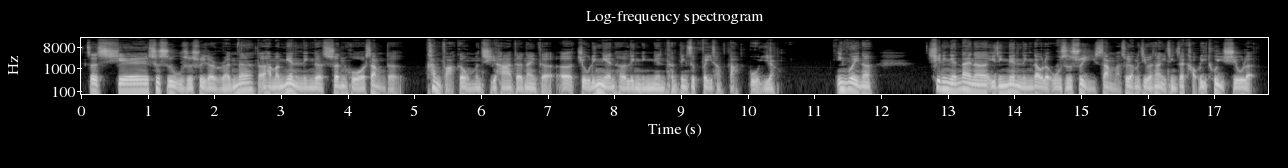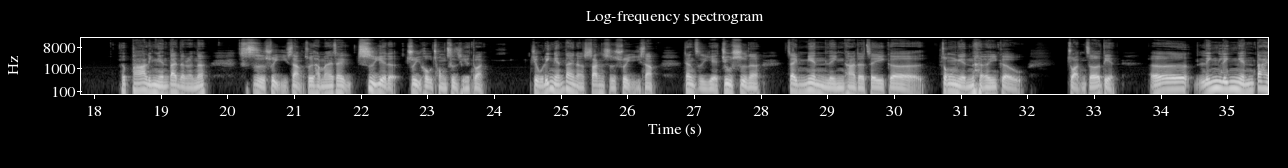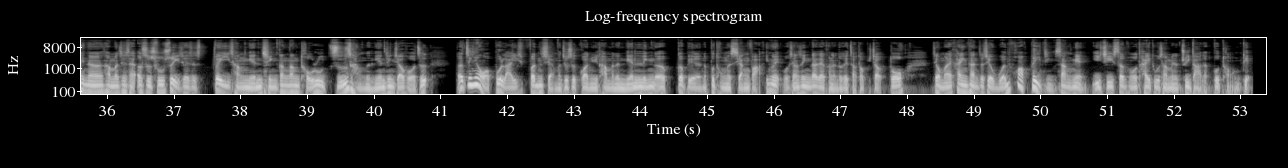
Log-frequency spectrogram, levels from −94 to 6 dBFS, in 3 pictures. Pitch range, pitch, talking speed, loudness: 75-100 Hz, 85 Hz, 280 characters per minute, -19 LUFS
